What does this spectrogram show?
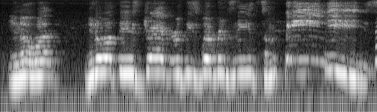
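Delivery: loud, high, gleeful battle cry; excited character shout. Acted. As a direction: yell it out like a wild idea. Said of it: "He's gonna be like".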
